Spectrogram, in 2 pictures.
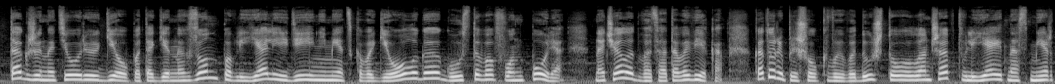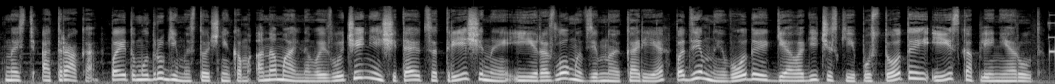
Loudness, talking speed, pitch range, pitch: -12 LUFS, 130 wpm, 175-220 Hz, 195 Hz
